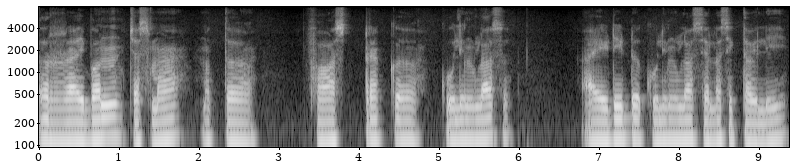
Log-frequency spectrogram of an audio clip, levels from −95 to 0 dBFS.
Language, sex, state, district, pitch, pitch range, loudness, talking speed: Kannada, male, Karnataka, Bidar, 110 Hz, 105-115 Hz, -18 LUFS, 75 wpm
